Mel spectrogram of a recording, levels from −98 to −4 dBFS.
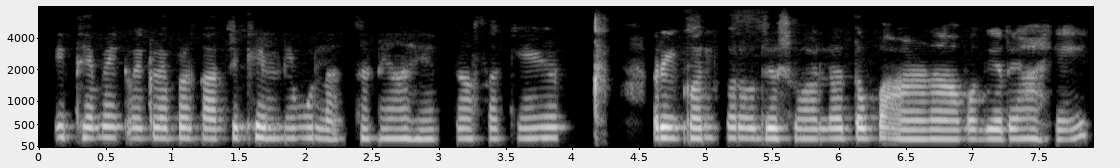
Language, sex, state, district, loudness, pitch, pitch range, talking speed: Marathi, female, Maharashtra, Pune, -27 LUFS, 215 Hz, 205-225 Hz, 120 wpm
